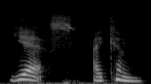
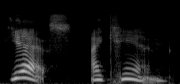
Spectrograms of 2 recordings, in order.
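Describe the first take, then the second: First: The word can has a reduced weak vowel. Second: The word can has its full vowel. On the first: The speaker calls it wrong. "No puedo decir" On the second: The speaker calls it right. "Toda la pronunciación completa"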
